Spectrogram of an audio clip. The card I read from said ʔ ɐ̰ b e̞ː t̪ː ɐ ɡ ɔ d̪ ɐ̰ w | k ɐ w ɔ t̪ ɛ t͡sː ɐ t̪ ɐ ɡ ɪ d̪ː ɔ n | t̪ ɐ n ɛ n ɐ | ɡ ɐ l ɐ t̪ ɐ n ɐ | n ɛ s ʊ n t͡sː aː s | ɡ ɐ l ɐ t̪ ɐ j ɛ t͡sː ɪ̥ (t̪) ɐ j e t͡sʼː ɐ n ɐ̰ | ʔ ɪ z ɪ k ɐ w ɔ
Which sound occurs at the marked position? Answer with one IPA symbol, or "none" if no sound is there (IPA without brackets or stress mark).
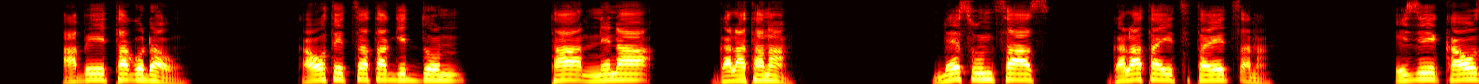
t̪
